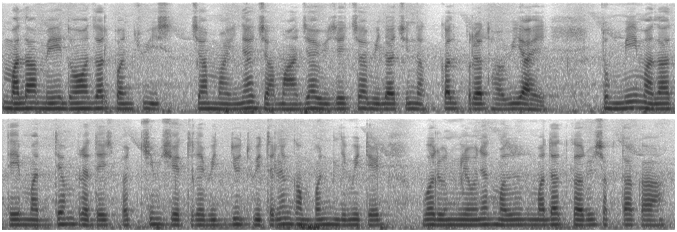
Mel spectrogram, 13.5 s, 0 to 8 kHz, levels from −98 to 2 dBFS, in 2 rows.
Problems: constant background noise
